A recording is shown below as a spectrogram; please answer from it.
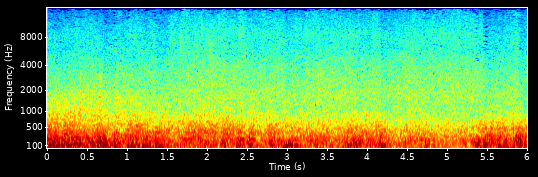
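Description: Faint, uneven low rumble of handling noise as the handheld camera is moved about, with no distinct clicks or knocks.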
